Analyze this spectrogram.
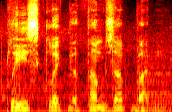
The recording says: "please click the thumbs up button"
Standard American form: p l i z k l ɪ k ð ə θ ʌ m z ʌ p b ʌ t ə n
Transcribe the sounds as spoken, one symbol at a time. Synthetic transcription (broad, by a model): p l i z k l ɪ k ð ə θ ʌ m z ʌ p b ʌ t n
